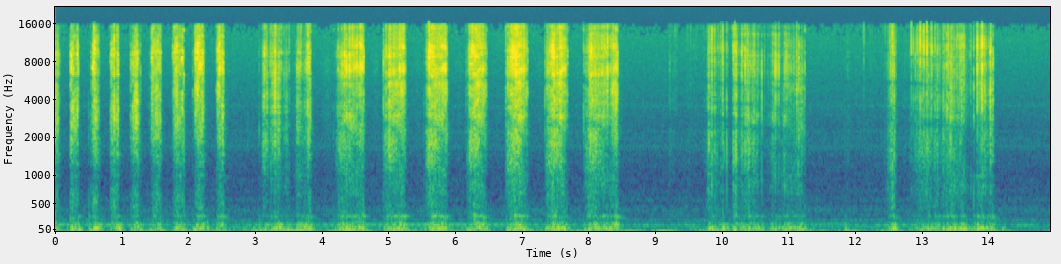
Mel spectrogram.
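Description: The tip of an X-Acto knife scratches a small, solid, rectangular pink foam nail buffer block. Quick, bright scratching strokes come first, then longer rasping scrapes and a few scattered later strokes, all over a steady low rumble.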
